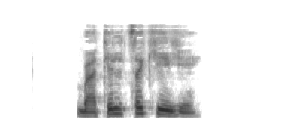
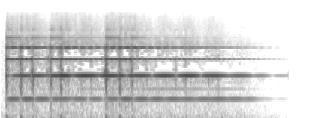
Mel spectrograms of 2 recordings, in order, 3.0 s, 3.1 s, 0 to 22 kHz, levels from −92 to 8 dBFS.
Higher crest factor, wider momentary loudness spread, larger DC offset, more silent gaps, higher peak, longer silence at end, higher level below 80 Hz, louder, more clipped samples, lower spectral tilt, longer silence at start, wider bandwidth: about the same, 18 dB vs 16 dB; second, 8 LU vs 13 LU; neither; neither; first, -6 dBFS vs -10 dBFS; first, 1 s vs 0.55 s; about the same, -62 dBFS vs -58 dBFS; about the same, -21 LUFS vs -23 LUFS; neither; first, -5 dB/octave vs 2 dB/octave; first, 0.8 s vs 0.05 s; second, 9.6 kHz vs 13.5 kHz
